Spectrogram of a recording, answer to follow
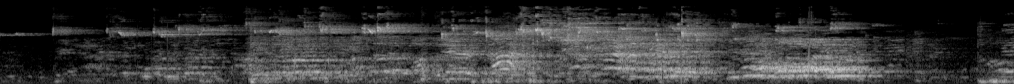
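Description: A basketball dribbled on a hardwood gym floor, with sneaker squeaks and players and coaches shouting. It is loudest from about three seconds in, and the noise dies down just before the end.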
